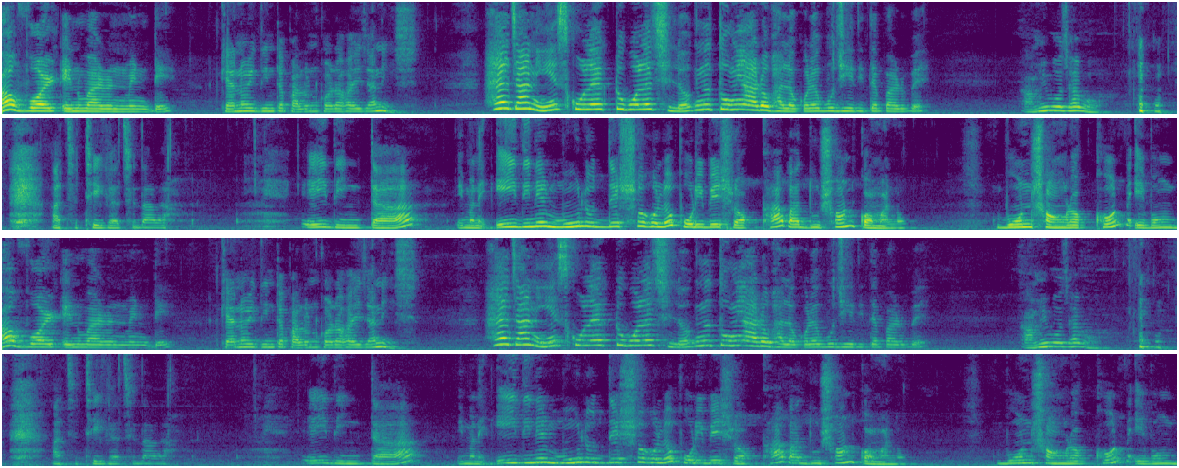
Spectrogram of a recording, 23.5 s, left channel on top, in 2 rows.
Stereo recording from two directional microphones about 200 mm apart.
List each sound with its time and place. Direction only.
0.0 s a woman's voice: 50° left (ahead or behind)
2.1 s a woman's voice: 15° left (ahead or behind)
2.7 s a woman's voice: 5° right (ahead or behind)
4.8 s a woman's voice: 50° left (ahead or behind)
10.2 s speech: 5° right (ahead or behind)
10.5 s a woman's voice: 45° left (ahead or behind)
21.8 s a woman's voice: 45° left (ahead or behind)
